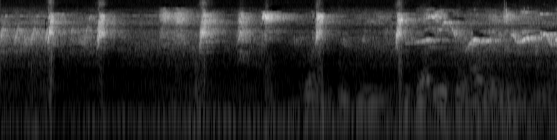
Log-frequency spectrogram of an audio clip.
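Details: Pancawarna bird used as training material for white-rumped shamas, giving sharp high chirps at irregular intervals followed by a run of quicker twittering notes, with faint low hum underneath.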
